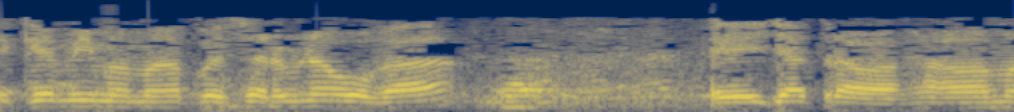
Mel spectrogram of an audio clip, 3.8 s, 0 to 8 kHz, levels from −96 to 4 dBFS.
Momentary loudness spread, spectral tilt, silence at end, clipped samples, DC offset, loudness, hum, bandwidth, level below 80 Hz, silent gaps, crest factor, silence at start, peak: 6 LU; -7.5 dB/octave; 0 s; under 0.1%; under 0.1%; -13 LUFS; none; 5 kHz; -46 dBFS; none; 14 dB; 0 s; 0 dBFS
